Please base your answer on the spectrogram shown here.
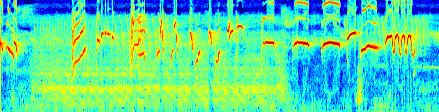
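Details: Oriental magpie-robin in full song meant to get reluctant magpie-robins singing: jumbled chirps and sweeps, then clear repeated flat whistles and a final warbled trill, over a faint low hum.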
